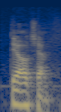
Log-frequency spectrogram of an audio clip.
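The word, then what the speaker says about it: 貂蝉: Diao Chan.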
